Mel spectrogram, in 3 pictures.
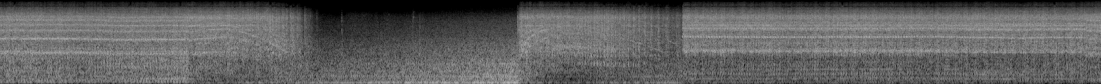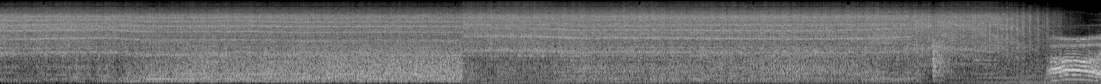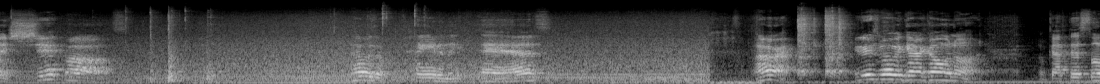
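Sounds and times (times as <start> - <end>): angle grinder cutting steel: 0.0 - 3.2, 5.2 - 21.7.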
